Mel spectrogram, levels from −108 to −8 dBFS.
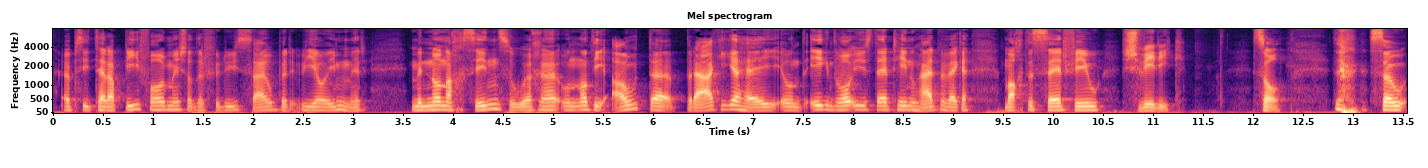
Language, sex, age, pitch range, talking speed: German, male, 20-39, 115-140 Hz, 165 wpm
